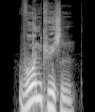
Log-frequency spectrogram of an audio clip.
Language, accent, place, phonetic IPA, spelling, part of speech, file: German, Germany, Berlin, [ˈvoːnˌkʏçn̩], Wohnküchen, noun, De-Wohnküchen.ogg
- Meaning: plural of Wohnküche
